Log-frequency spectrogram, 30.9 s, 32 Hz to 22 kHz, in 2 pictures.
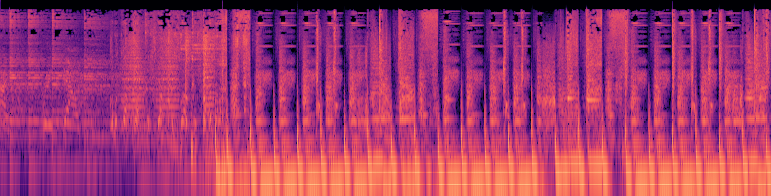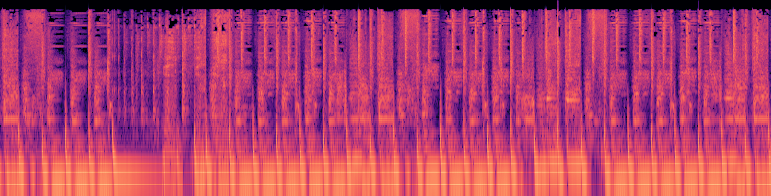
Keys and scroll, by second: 0.5 F3, 5.2 F3, 6.3 ctrl+s, 18.8 F3, 19.4 F3, 19.7 Escape, 27.2 F3, 27.4 Escape.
